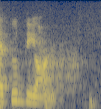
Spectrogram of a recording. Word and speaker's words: étudiant: So same way masculine में T silent हो गया और feminine में E साइलेंट हो गया. So exactly. तो वो हमारा क्या बन गया? एतुदियन.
